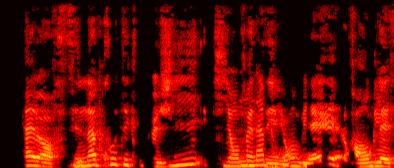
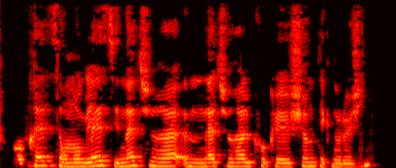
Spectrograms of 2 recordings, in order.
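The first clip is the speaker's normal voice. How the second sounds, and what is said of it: Speaking English with an accent. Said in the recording (French): “On admirera mon accent anglais au passage.”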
